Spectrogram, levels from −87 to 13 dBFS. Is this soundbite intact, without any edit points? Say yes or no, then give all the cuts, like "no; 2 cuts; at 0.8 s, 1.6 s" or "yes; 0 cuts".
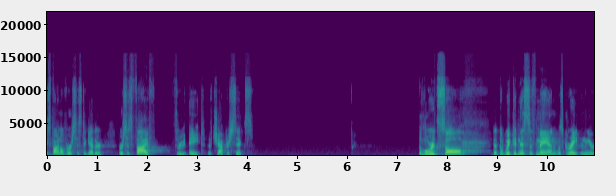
yes; 0 cuts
